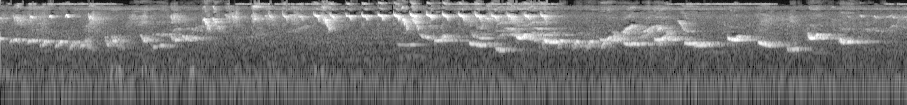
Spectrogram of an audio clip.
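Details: White-rumped shama singing in the morning at a bird breeding farm in Bogor, with varied whistled phrases, falling note series and rich warbles over steady background hum.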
